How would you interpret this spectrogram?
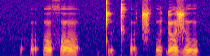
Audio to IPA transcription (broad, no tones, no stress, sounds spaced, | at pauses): ʔ o̰ ʔ o x o | tʷ ḛ kʰ o̰ t͡sʰ u ɗ o z u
